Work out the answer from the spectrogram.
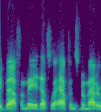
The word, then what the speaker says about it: Baphomet: esoteric topics and um when we said baphomet she corrected us that it's baphomet and so then you know we had a little discussion briefly about how that there really isn't a guaranteed pronunciation and nobody knows for sure but that you know whatever you prefer is fine and somewhere in that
